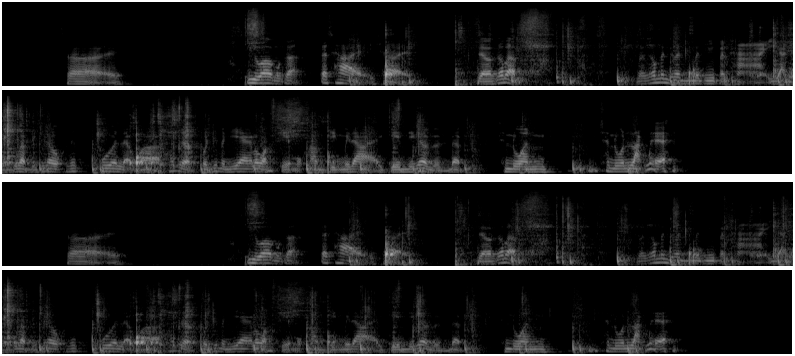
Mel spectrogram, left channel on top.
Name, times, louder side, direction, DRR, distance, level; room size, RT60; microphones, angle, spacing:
voice 1, 0.6-1.2 2.4-4.1 4.8-5.2 6.3-12.6 12.9-13.4 13.8-14.7, left 4 dB, 85° left, 0.6 m, -42 dB
sound 1, 1.5-1.6 2.2-2.9 3.5-3.9 4.5-7.1 7.5-8.4 8.8-9.9 10.2-11.9, left 1 dB, 20° left, 1.0 m, -41 dB
sound 2, 3.5-3.7 4.0-4.2 4.5-4.7 5.1-6.3 6.7-6.9 7.2-7.4 7.8-7.9 8.3-8.5 8.8-9.0 9.3-9.6 9.9-10.1 10.4-10.6 11.0-11.2 11.5-11.7 12.0-12.2 12.5-12.8 13.1-14.3, right 1 dB, 20° right, 1.0 m, -45 dB
9.0 x 7.6 x 3.3 m
head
